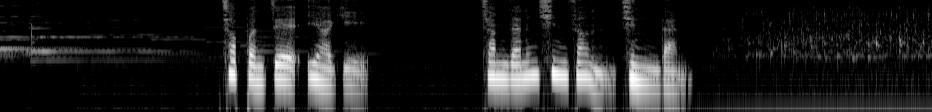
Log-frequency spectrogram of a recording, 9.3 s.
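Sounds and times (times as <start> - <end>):
speech: 2.2 - 3.8, 4.8 - 7.0
stream water babbling at the foot of a mountain: 7.0 - 9.3.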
